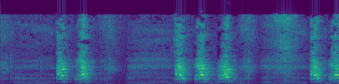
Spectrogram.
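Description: A pug barking in short volleys of two or three sharp barks, about seven in all, with brief pauses between the volleys.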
